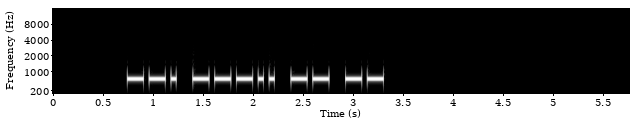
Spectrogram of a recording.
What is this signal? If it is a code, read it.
Morse code, heard as a keyed tone, about 22 wpm, 700 Hz. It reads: G8MM
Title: DXCC-100 Call Signs - 4 Characters - Repeated 2x - 22wpm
